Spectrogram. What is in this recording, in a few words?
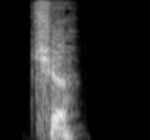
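American phonetics sound cheese; 英语音标发音（剑桥版）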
